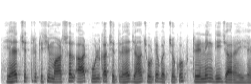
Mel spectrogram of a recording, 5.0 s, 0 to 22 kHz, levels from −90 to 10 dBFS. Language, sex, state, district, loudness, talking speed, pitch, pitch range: Hindi, male, Uttar Pradesh, Jyotiba Phule Nagar, -18 LUFS, 215 wpm, 135 Hz, 125-155 Hz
